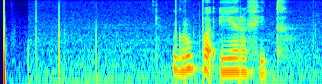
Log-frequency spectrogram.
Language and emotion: Russian, neutral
